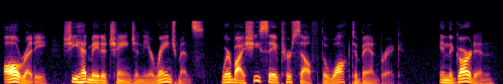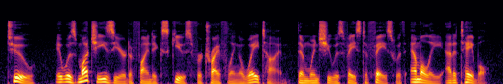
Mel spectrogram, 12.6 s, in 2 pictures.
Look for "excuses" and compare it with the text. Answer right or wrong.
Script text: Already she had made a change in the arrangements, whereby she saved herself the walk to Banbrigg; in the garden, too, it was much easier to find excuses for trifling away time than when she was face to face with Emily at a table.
wrong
